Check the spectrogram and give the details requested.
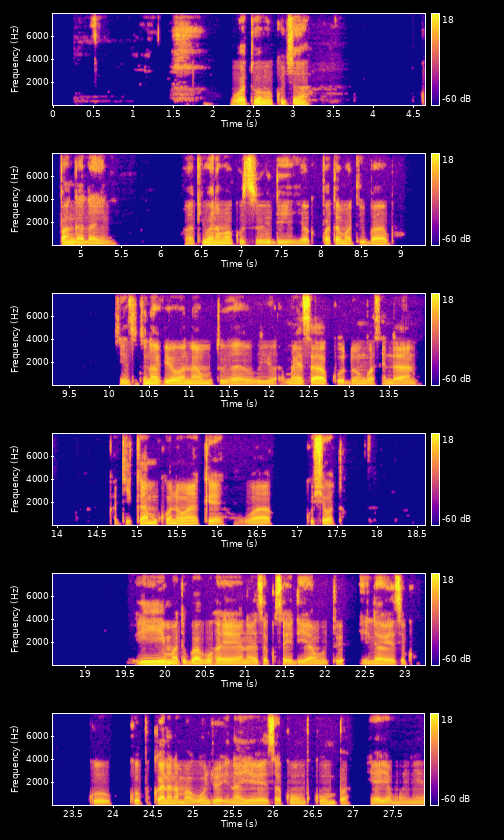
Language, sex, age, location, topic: Swahili, male, 18-24, Nakuru, health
